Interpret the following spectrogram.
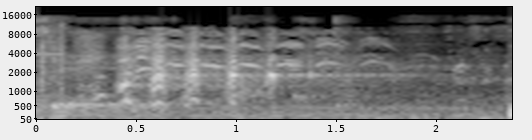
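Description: A man laughing: a quick run of short, high giggling notes that rises and falls and fades out near the end.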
